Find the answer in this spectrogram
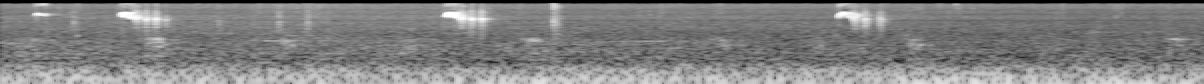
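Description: A small bird calling: a short, high, slightly falling note repeated three times, about two seconds apart, over a faint low background rumble.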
